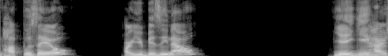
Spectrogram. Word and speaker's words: 얘기: 얘기할 수 있으세요? Can you talk now? Notice that although I've written 이야기, most of the time this will just be pronounced and written as 얘기.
